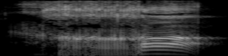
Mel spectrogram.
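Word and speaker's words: خ: Kha. That's a throat letter. Kha is a throat letter. Kha, originating. And if you don't feel your throat when you're saying the letter kha, then you're not saying it correctly.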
